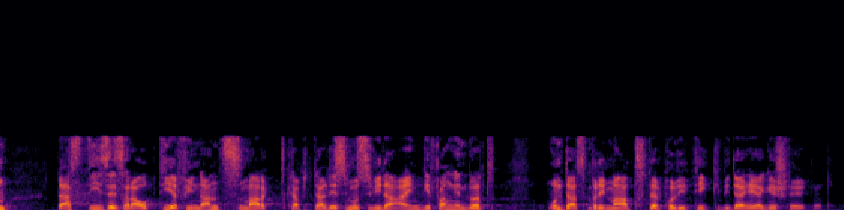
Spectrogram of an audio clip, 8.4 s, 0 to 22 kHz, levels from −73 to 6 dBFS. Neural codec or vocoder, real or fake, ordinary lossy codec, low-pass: codec, 16 kHz, 8 kbps, FunCodec, trained on LibriTTS, 25 frames a second; fake; none; none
